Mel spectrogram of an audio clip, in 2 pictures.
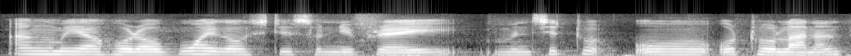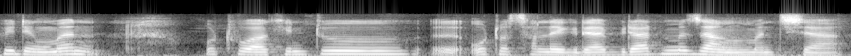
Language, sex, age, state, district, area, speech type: Bodo, female, 45-60, Assam, Kokrajhar, rural, spontaneous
